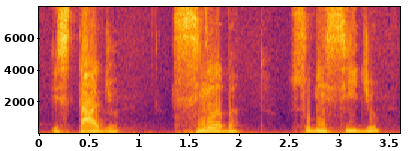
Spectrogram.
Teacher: é uma palavra cuja antepenúltima sílaba é tônica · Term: proparoxítona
